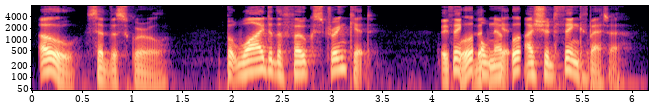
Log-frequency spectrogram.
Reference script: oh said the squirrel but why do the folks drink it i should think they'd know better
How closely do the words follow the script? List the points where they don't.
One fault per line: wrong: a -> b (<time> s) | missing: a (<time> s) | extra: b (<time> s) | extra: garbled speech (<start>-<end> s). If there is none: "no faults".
extra: garbled speech (4.1-4.9 s)
missing: they'd know (5.5 s)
